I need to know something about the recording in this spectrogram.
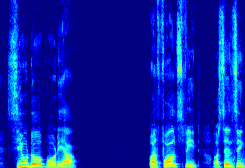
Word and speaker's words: pseudopodia: See here, P will be silent, so your pronunciation will be pseudopodia, or false feet, or sensing food to engulf the food particles and push it inside the body.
